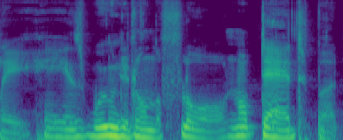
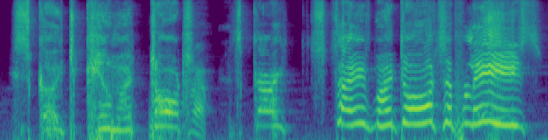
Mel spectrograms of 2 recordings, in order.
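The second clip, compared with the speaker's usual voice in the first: high, rising desperate plea; pleading; 14 semitones higher, 4 dB louder than usual. Acted. Wounded father pleads for his daughter, desperate. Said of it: "Ebda just sort of mutters".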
